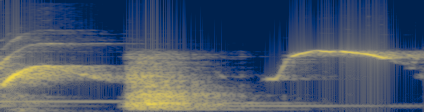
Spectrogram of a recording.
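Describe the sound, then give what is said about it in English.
A sharp whistling sound from a fast-flying ball: a sliding whistle, a brief rushing burst, then a second rising whistle that holds steady, all within about two seconds with no talking. “Then he must have pitched that blazing ball, cause there was a whistling sound.”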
